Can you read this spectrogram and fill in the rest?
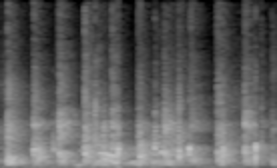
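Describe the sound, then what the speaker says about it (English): A small staff group at a devotional gathering claps in loose, uneven bursts, sharp close claps rising and falling, mixed with voices talking over them. "Applause."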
